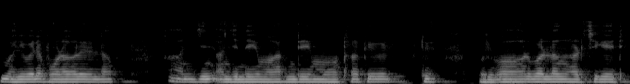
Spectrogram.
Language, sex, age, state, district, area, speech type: Malayalam, male, 45-60, Kerala, Kasaragod, rural, spontaneous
